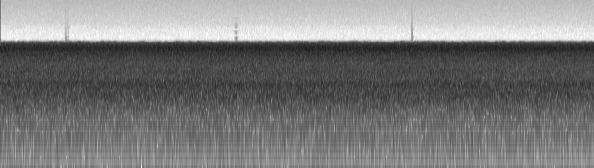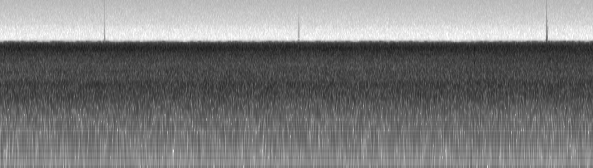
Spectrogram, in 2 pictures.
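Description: Fast river water rushing steadily through a standing wave, a continuous even wash of whitewater.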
